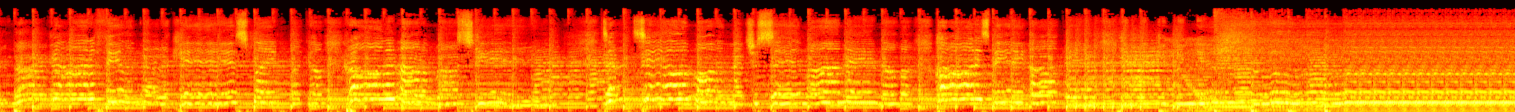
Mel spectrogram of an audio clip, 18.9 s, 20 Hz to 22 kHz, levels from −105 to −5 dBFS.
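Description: The audio runs normally until about 16.98 s, where it falls into a broken-record loop: a fragment of about 181 ms repeats exactly, back to back, 11 times, and the loop continues to the end of the clip at 18.94 s. Whatever sound should have followed in those last two seconds is missing. The likely cause is a stalled player, encoder or stream that kept resending the last buffered fragment instead of delivering new audio.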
